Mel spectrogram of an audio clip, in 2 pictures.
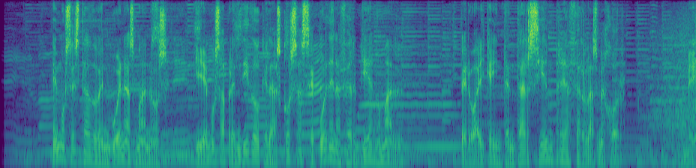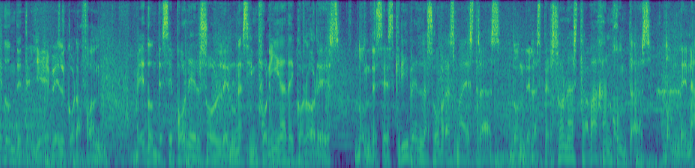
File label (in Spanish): spanish spain male generic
